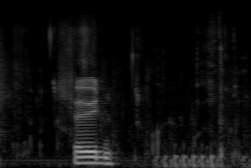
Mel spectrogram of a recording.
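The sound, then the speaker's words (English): Someone crunches on an apple: a rhythmic run of crisp bites and wet chewing, preceded by a short vocal sound. “I'm crunching away.”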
